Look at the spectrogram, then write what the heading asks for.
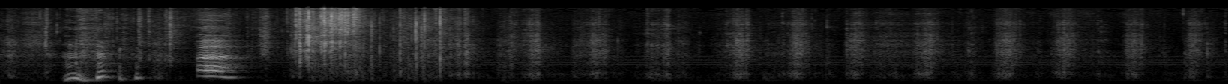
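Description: Black bean Sun Chips being crunched: a few loud crinkling, crackly bursts at first, then many steady, rhythmic crunches of chewing that stay fairly soft and regular to the end.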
